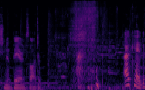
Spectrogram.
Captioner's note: laughs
